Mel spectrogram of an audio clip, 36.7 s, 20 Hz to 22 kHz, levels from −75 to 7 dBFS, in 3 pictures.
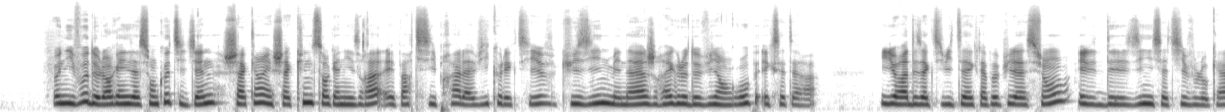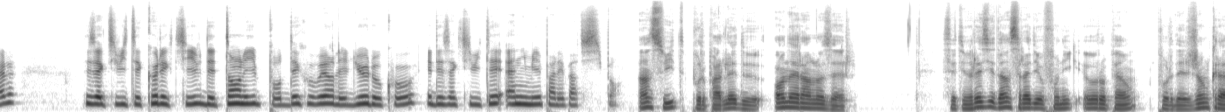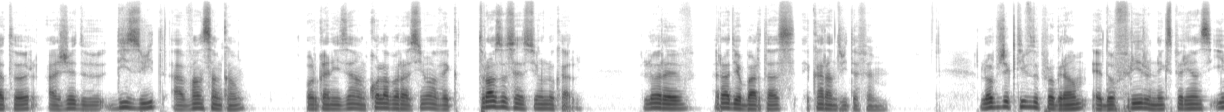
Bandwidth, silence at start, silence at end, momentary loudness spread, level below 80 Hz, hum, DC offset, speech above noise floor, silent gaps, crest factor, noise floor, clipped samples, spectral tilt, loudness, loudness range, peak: over 20 kHz; 0.55 s; 0 s; 9 LU; -54 dBFS; none; under 0.1%; 46 dB; none; 18 dB; -65 dBFS; under 0.1%; -4.5 dB/octave; -19 LUFS; 4 LU; -2 dBFS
